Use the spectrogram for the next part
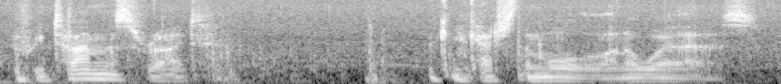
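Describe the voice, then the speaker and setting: An actor playing a calm, authoritative officer who commands his men in measured, clipped sentences, in a video game scene. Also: very deep voice, noisy background, heavily acted. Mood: commanding. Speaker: commander leading an ambush. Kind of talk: video game cutscene dialogue.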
